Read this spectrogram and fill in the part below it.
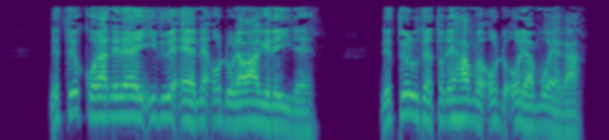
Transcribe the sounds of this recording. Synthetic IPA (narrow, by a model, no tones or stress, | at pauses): netwekoːɾaneɾɛiiðweʔɛnɛʔodoːɾeawaɣeɾeiɾɛ | netweɾutɛtoɾeɦamwɛʔondo̰ʔoɾeamoɛɣa̰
